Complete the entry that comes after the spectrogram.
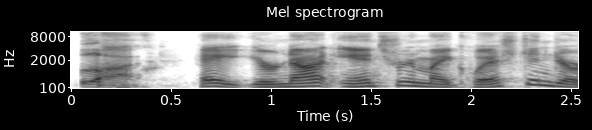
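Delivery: folksy Wisconsin local, prodding; Wisconsin accent. Acted. Local wanting his question answered, Wisconsin accent. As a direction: press them in a Wisconsin lilt. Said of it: "with that accent".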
